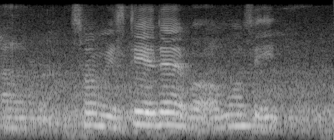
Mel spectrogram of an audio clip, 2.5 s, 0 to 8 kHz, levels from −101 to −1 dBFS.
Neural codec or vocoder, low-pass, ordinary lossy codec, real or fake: none; 7.2 kHz; none; real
